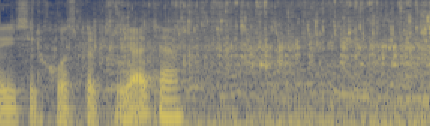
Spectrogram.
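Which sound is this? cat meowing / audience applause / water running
water running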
